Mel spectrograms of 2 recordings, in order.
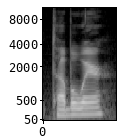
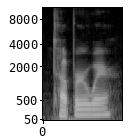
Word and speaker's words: Tupperware: guy didn't know it he pronounced it uh i think it was tub tubberware but it's actually tupperware somebody fact checked me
